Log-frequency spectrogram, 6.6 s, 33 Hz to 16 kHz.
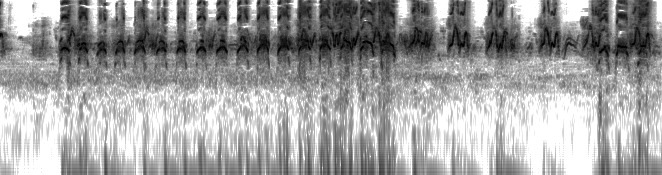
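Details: Ranch osprey nest, morning of 24 July 2018 near 6:52, headless fish at hand; quick insistent series of high whistled cheeps, roughly two per second, running almost continuously after a brief quiet start.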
